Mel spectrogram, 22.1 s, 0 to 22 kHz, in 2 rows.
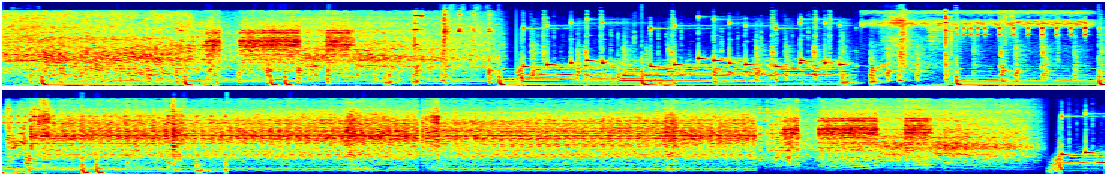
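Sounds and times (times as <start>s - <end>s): small tractor engine running: 0.0s - 5.1s, 11.0s - 21.5s.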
